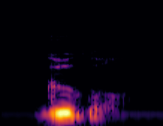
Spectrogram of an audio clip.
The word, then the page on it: googol: American English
